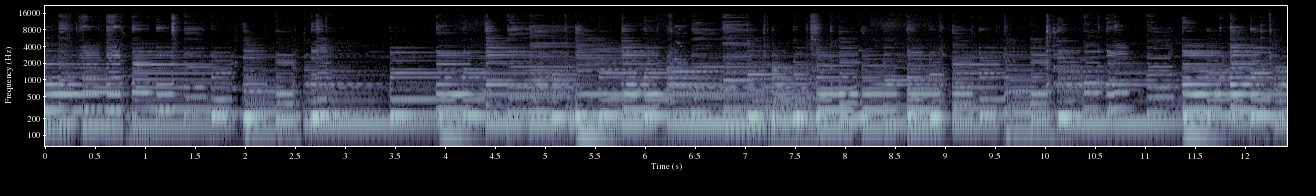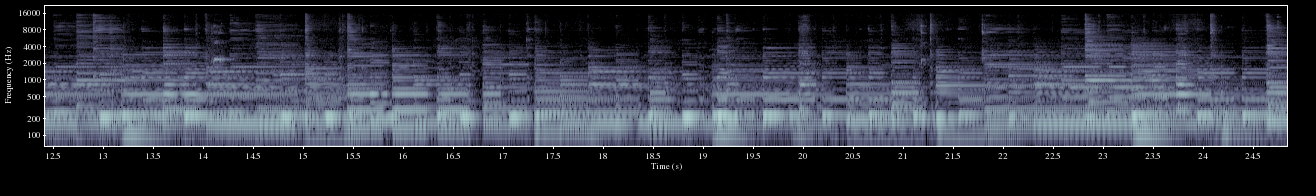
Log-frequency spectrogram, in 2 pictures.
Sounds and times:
Acoustic guitar: 0.0s - 24.8s.

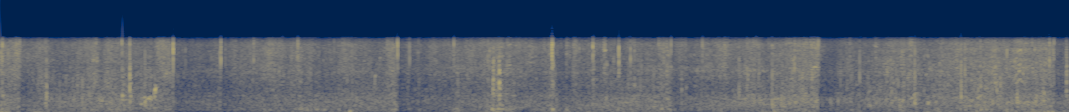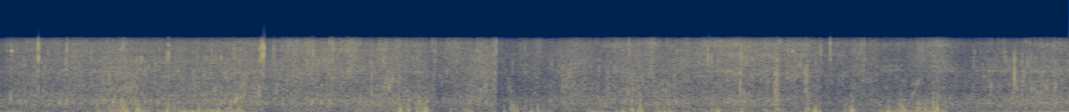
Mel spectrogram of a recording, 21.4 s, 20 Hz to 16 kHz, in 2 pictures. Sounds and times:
Boat, Water vehicle: 0.0s - 21.3s.

